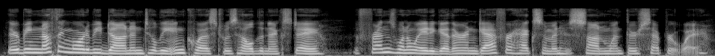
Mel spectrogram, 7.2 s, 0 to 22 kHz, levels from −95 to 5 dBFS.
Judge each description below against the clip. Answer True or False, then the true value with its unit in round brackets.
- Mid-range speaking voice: False (210 Hz)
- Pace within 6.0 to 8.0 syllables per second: True (6.3 syllables/s)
